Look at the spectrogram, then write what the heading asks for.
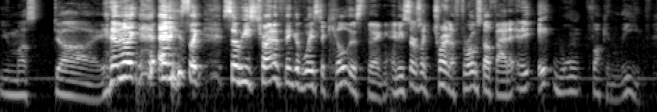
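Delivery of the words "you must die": dead-level, flat, toneless monotone. Telling a story about a man fighting a wasp, quoting him: imitating a monotone voice. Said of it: "in his monotone voice".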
